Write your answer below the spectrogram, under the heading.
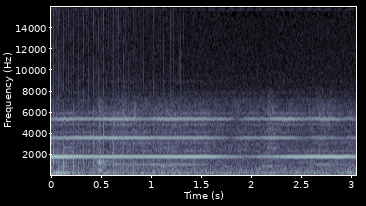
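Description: Steady high electronic alarm tone sounding continuously, with faint room noise; a hospital equipment alarm.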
